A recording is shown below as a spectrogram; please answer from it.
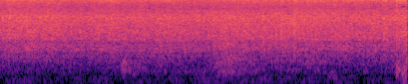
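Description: Beef burgers fry in a pan, giving a continuous, bright hissing sizzle that holds steady and fairly loud for a couple of seconds, with no voices over it.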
